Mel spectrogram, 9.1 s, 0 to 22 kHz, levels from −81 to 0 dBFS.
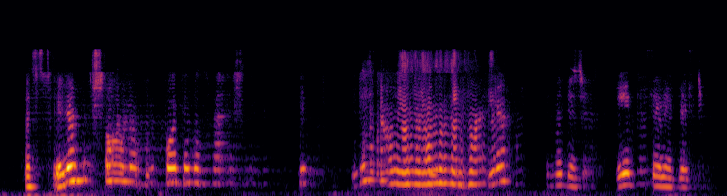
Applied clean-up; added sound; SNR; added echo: neural mask model DeepFilterNet 3.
